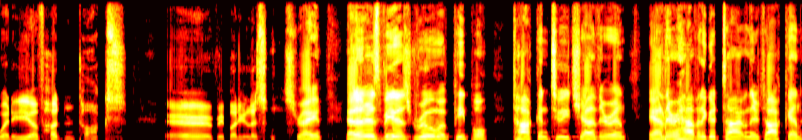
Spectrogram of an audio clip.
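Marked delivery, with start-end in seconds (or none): 0.0-3.7 very deep, very soft, hushed announcer voice. Recalling an old commercial's signature line, imitating the deep E.F. Hutton announcer voice. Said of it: "And they had this real deep voice".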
